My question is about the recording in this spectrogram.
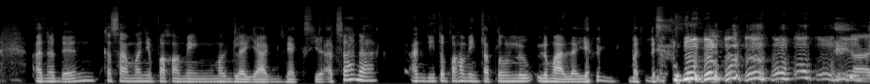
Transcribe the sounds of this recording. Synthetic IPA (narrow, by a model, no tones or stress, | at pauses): ʔɐno̞d̪ɛnkɐsaːmɐɲopɐkɐmɪŋmɐɡlɐjaɡ̚nɛkst̪jiɹʔɐt̪saːnɐ | ʔɐnd̪iːt̪o̞pɐkɐmɪŋt̪ɐt̪loŋlʊmaːlɐjaɡ̚bɐjlɛ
